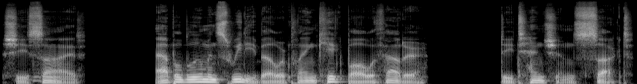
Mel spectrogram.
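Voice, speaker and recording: Male story narrator, deep and fry-laden, expressive scripted reading. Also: unhurried. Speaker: fan fiction reader.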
